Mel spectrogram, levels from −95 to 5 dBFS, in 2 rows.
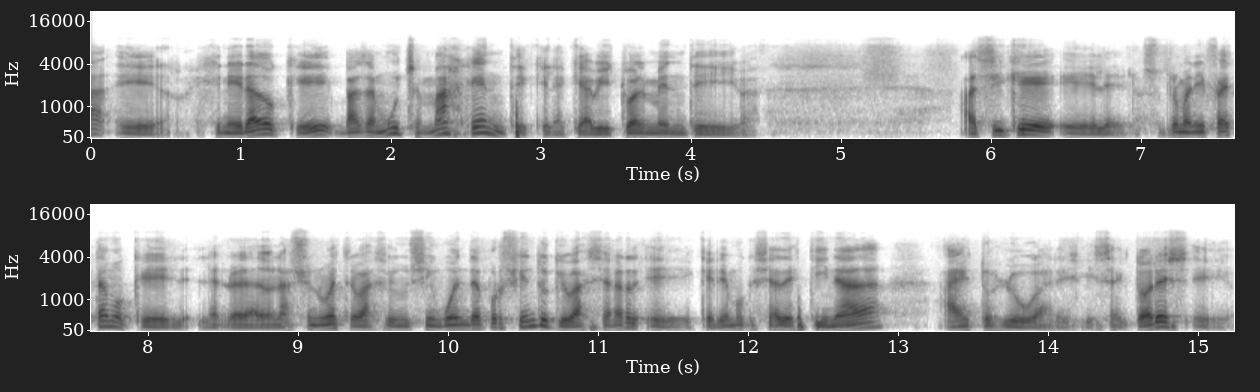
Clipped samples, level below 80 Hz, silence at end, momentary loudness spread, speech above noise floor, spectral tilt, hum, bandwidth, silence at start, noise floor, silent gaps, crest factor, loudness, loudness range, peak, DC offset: under 0.1%; -66 dBFS; 0.05 s; 11 LU; 26 dB; -6 dB/octave; none; 9.4 kHz; 0 s; -52 dBFS; none; 22 dB; -27 LUFS; 2 LU; -6 dBFS; under 0.1%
